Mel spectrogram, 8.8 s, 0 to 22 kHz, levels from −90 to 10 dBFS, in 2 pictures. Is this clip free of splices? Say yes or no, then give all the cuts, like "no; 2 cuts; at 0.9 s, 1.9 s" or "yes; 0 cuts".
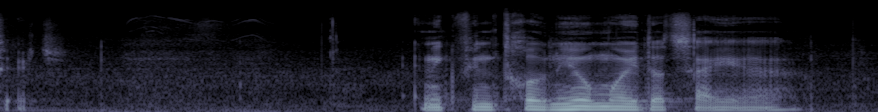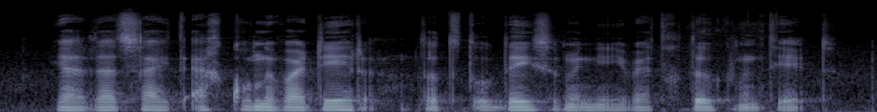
yes; 0 cuts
